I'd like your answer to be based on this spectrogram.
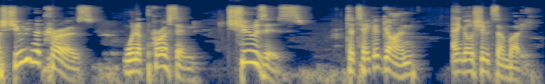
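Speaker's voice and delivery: slow, deliberate delivery. Answering a question about shootings, the speaker says it slowly so it sinks in. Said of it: "I'm going to say this slowly".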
